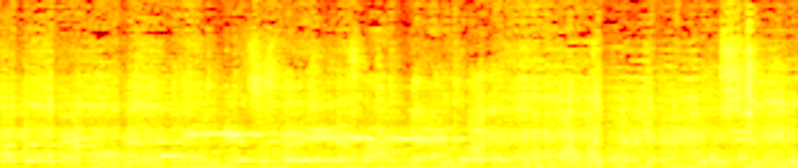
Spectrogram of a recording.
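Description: Live rock band playing loudly, with a male lead singer singing into a microphone over guitar and drums.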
